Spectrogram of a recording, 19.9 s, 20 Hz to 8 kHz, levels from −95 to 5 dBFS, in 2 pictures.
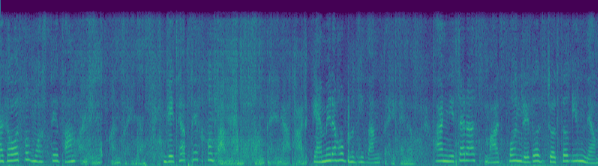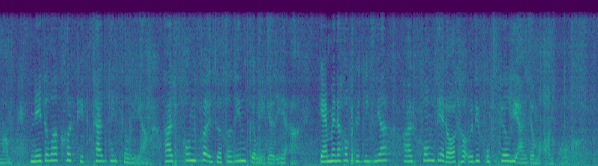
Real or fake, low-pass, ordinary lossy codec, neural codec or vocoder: fake; 7.2 kHz; none; codec, 16 kHz, 2 kbps, X-Codec, HuBERT features, trained on LibriSpeech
